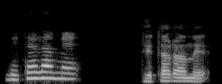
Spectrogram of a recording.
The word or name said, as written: detarame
